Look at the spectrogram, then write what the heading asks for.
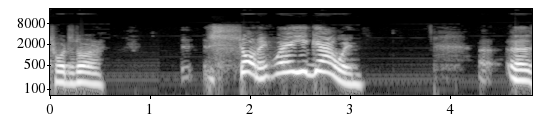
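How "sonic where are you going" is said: high-pitched anxious character voice. A narrator's reading. Amy asks as Sonic walks to the door, anxious. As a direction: call it out high and worried. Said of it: "she asked while getting anxious".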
